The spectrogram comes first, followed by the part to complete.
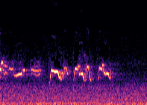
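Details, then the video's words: European robin singing: thin, high warbled phrases, short twittering notes in quick clusters separated by brief pauses, over a soft low background hum. "Заря́нка лат. Erithacus rubecula"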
